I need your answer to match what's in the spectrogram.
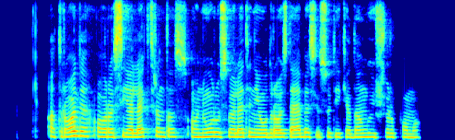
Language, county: Lithuanian, Kaunas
